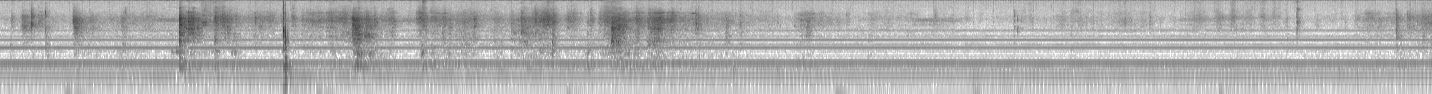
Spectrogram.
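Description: Steady electrical hum of several tones from a sewer inspection camera rig, with irregular scraping and knocking over the first half, one sharp knock about three seconds in, as the camera head is pushed into an old cast iron sewer pipe; after that only the hum.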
